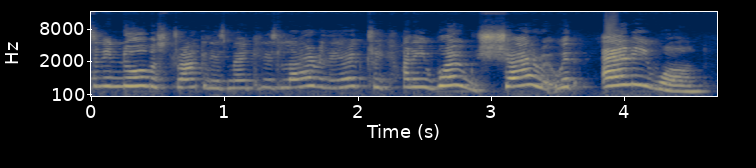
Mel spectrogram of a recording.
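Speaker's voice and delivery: high, fast, upset squirrel; panicked squirrel. Acted. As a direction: blurt out the news in alarm. Squirrel reports dragon.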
